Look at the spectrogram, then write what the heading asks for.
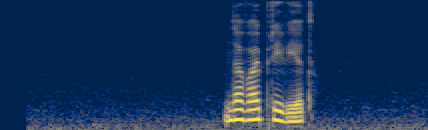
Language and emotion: Russian, neutral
